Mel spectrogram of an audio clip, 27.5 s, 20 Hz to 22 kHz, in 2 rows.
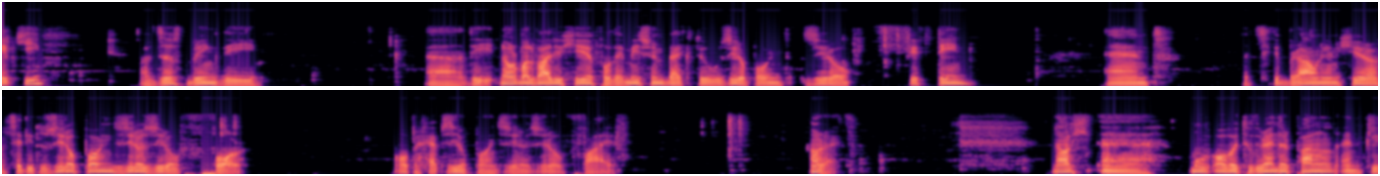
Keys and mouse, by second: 0.0 Escape, 2.3-4.1 drag, 4.1 middle click, 5.4-7.3 drag, 11.0-14.8 drag, 17.9-19.6 drag, 22.7-24.7 middle drag, 24.9-26.3 middle drag, 26.3-27.5 drag.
